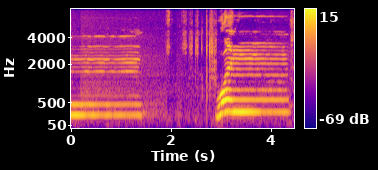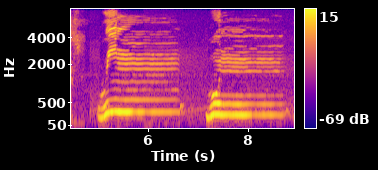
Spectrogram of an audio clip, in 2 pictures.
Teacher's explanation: واو کو ہونٹوں کو گول کر کے ادا کریں گے اور واو کا مد بھی کھینچ کے پڑھیں گے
